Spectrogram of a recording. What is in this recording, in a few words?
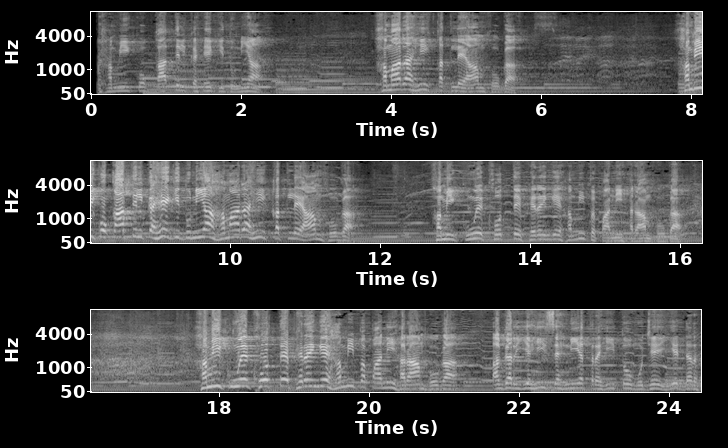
Shayari Ringtone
